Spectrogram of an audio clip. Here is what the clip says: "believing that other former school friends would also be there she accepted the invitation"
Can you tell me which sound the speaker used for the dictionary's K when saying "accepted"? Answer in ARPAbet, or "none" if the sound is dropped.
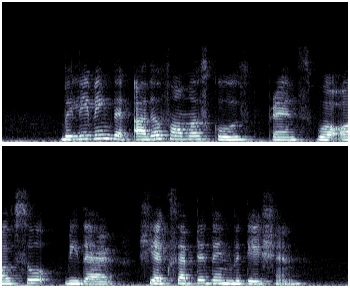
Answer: K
